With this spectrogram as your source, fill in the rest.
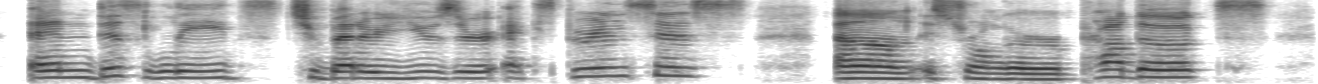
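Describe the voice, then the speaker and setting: In a quiet background, a woman speaks at a very slow pace. She has a non-native accent and a fairly high pitch. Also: ordinary pitch variation. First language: not English. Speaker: student. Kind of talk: class presentation. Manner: partly reading from notes; halting.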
